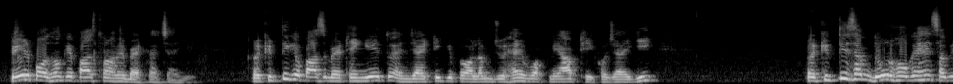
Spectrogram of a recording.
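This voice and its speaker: A man working as a doctor, calmly explaining answers to callers on a live health call-in show and often checking with "है ना?". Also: on the high side, muffled recording. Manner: calm, explanatory, often asks "है ना?".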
